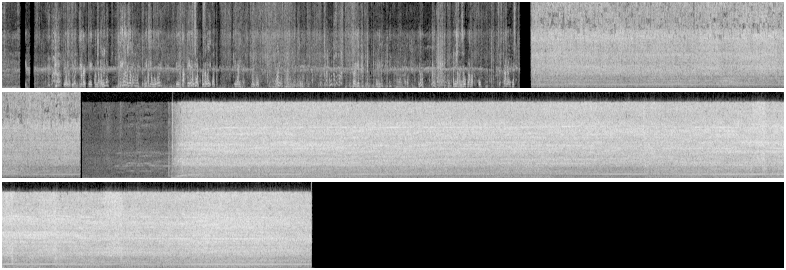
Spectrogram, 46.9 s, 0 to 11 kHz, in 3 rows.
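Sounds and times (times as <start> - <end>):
vacuum cleaner motor whine: 10.6 - 17.2, 19.0 - 37.5.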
